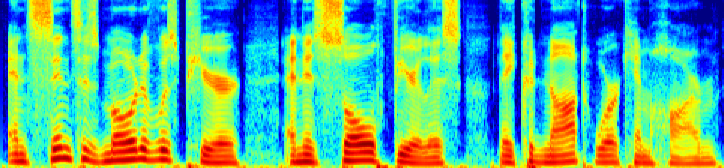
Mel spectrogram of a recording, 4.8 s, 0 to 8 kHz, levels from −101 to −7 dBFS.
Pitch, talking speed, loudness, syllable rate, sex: 120 Hz, 200 wpm, -17 LUFS, 4.8 syllables/s, male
